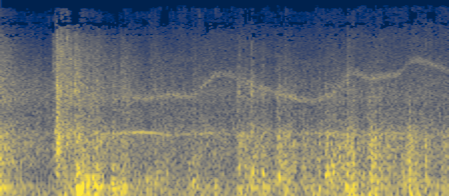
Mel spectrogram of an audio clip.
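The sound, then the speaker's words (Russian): Steady rain hisses throughout a sudden thunderstorm in an open field, broken early by a sudden, loud crack of thunder that rolls into a low rumble, with faint wavering tones drifting above the downpour. “Возвращаясь в университет после очередных каникул, Мартин был застигнут в поле внезапной грозой.”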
